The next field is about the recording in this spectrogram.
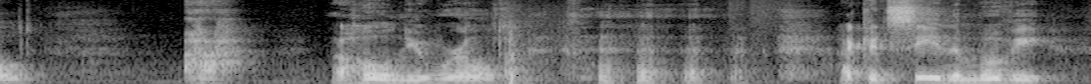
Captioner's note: chuckles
